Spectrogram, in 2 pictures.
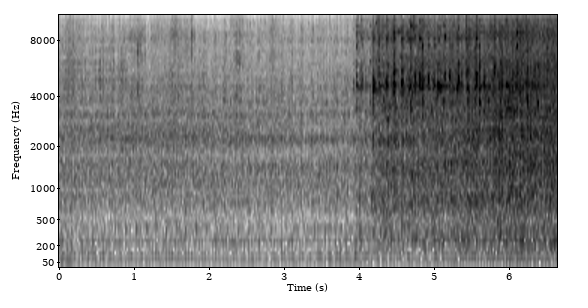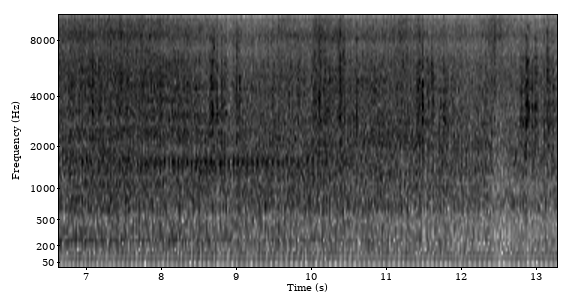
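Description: A small engine runs steadily and loudly nearby.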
